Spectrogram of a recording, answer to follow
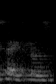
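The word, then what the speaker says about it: psychology: साइक्लोजी, इसी तरह से वर्ड आप देखिए कि ठीक एस से पहले पी साइलेंट हुआ, लिखेंगे जरूर इसे। कई स्टार्ट करते हैं तो सी से लिखते हैं साइक्लोजी को, वो भी गलत है।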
